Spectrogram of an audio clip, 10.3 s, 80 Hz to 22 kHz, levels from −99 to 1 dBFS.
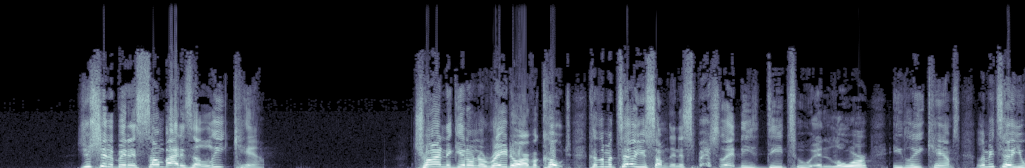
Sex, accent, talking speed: male, American, 210 wpm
